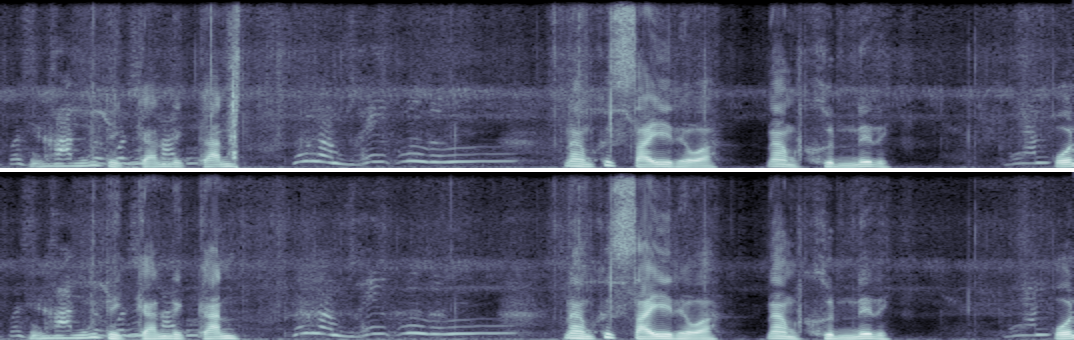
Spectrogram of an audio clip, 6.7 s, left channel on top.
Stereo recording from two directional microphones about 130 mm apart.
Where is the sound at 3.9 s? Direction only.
45° right (ahead or behind).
